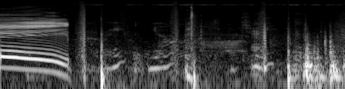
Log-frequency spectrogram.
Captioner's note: grunting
